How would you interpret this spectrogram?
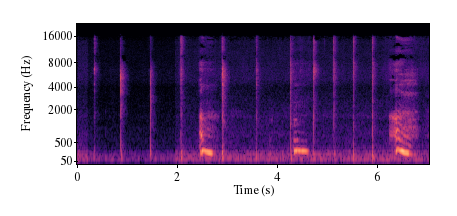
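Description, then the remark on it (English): About a dozen sharp slaps of a hand on skin land in a steady rhythm roughly every half second, with breathy moans and gasps rising between them. “Maybe I'll just slap my clit.”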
